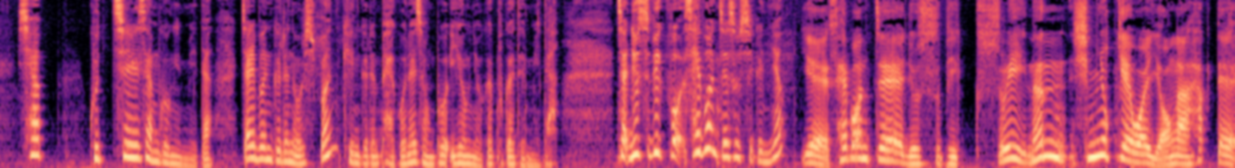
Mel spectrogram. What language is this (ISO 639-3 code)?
kor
